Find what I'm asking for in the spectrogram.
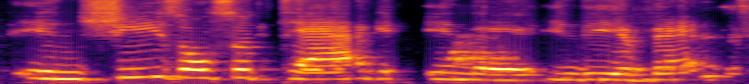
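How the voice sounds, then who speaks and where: Somewhat breathy speech comes through here. The speaker is a woman. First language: Spanish. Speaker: consulate cultural affairs official. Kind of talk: online panel interview.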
